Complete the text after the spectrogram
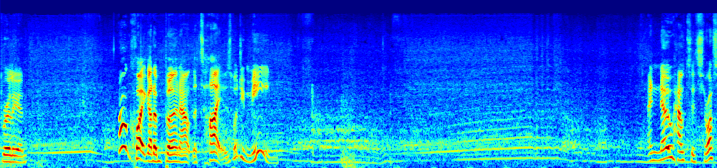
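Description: A racing car engine hums steadily and its pitch rises as it speeds up.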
